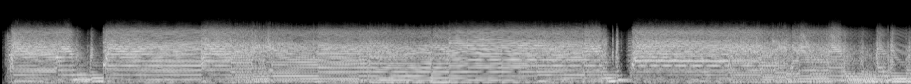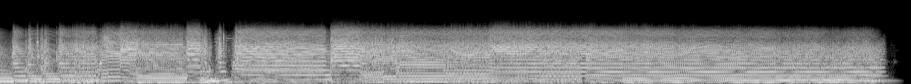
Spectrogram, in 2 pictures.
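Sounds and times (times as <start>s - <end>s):
onboard distortion: 0.0s - 18.2s.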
